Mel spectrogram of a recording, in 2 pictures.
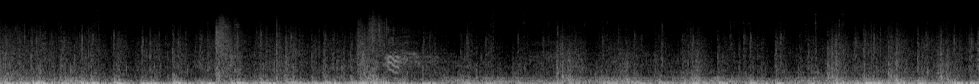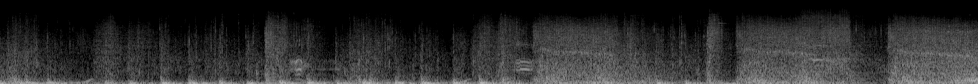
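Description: Armoured footsteps clatter steadily on stone.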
